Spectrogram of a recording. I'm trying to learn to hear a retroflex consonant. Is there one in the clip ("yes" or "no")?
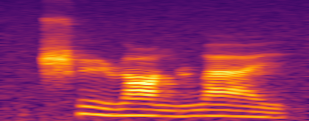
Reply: yes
